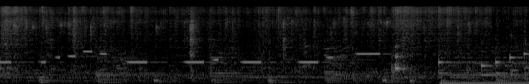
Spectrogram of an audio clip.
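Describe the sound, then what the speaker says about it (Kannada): Slit green chilies frying in oil in a kadai for vada pav, a soft, steady crackling sizzle with scattered light pops and faint tonal hum underneath. "ಇವಾಗ ಮೆಣಸಿನಕಾಯಿ ಚೆನ್ನಾಗಿ ಫ್ರೈ ಆಗಿದೆ"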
